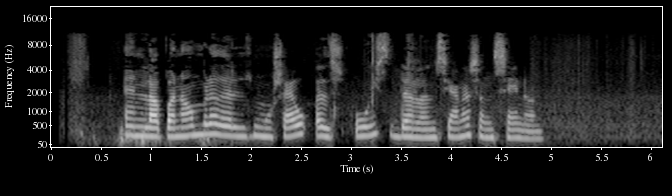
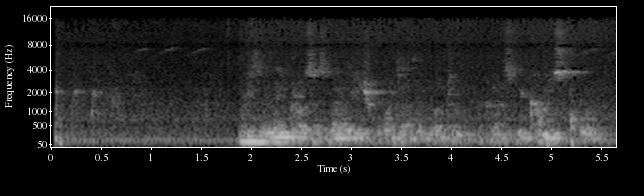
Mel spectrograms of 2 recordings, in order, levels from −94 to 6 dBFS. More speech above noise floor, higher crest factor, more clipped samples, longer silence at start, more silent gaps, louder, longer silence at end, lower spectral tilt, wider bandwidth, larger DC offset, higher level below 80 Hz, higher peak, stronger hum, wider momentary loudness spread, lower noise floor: first, 33 dB vs 22 dB; first, 22 dB vs 16 dB; neither; first, 0.2 s vs 0 s; neither; first, -24 LUFS vs -32 LUFS; first, 1.2 s vs 0 s; second, -4.5 dB/octave vs -7 dB/octave; second, 11.5 kHz vs 16.5 kHz; neither; about the same, -66 dBFS vs -62 dBFS; first, -4 dBFS vs -16 dBFS; neither; second, 11 LU vs 24 LU; first, -57 dBFS vs -53 dBFS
